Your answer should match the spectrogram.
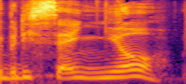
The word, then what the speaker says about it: Briceño: Est-ce que je le prononce bien ton nom? Oui, c'est Brissegno. Ah! la petite vague sur le N.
